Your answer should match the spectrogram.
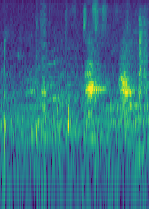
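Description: Two short yelping calls from an animal in the background, about a second and a half in and again near the end.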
